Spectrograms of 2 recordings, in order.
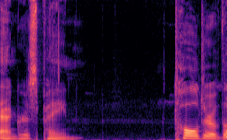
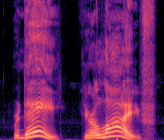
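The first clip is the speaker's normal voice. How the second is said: loud, higher cry of fear; 6 semitones higher, 10 dB louder than usual. Acted. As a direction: shout it in terror. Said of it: "cried out in fear".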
